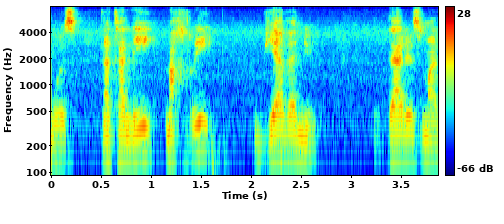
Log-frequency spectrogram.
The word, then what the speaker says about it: Natalie: Yes, it's Natalie, and it's spelled Natalie, and no matter what language, French or English, but the proper pronunciation is Nathalie. Nathalie.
